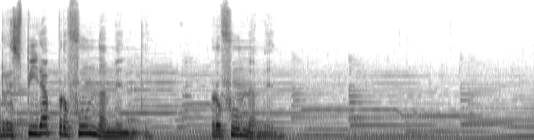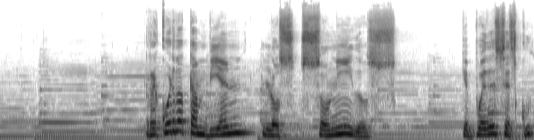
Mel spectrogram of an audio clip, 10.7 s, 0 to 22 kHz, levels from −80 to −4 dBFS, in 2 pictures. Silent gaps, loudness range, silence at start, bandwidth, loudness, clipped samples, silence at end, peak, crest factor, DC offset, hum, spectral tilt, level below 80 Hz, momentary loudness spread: none; 17 LU; 0 s; over 20 kHz; -17 LUFS; under 0.1%; 0 s; 0 dBFS; 18 dB; under 0.1%; none; -5.5 dB/octave; -42 dBFS; 20 LU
